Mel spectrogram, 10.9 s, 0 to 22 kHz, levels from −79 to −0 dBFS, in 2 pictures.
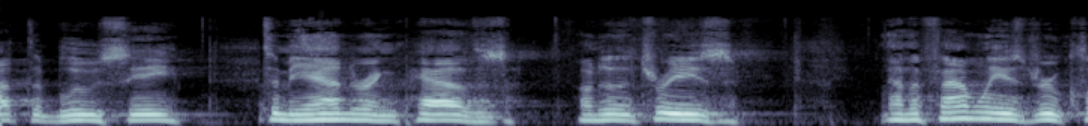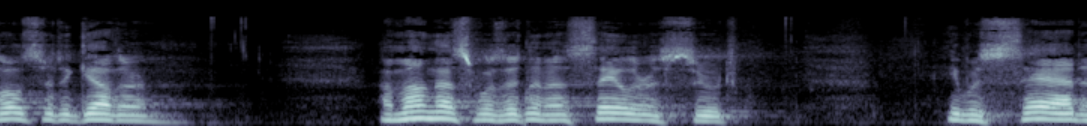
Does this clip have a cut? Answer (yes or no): yes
